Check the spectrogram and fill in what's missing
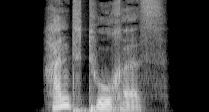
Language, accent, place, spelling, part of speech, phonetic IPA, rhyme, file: German, Germany, Berlin, Handtuches, noun, [ˈhantˌtuːxəs], -anttuːxəs, De-Handtuches.ogg
- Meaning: genitive singular of Handtuch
